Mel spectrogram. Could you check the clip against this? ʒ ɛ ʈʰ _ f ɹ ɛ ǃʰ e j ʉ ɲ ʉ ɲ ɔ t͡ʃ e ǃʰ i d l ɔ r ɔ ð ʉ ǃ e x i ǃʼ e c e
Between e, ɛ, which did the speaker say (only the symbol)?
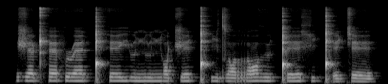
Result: ɛ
